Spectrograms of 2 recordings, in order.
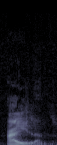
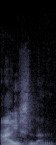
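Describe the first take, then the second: First: The s sound is silent in the word. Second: The s sound is pronounced in the word. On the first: The speaker calls it right. "no se pronuncia la S, se dice Island" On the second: The speaker calls it wrong. "no se dice Island"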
